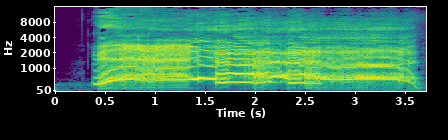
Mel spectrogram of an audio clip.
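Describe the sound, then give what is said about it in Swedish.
A voice imitates a long, loud bellowing groan, one sustained harmonic moan of about three seconds with a wavering pitch that drops off at the end, like a dazed person crying out. It imitates a cousin bellowing across a playing field while still in a coma-like state after a severe concussion. “Så han brölar bara.”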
